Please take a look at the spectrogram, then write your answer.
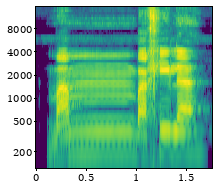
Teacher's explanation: دیکھیے، تنوین یا نون ساکن کے بعد با آئے تو نون کو میم سے بدل کر غنہ اور اخفا کے ساتھ پڑھیں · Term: اقلاب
